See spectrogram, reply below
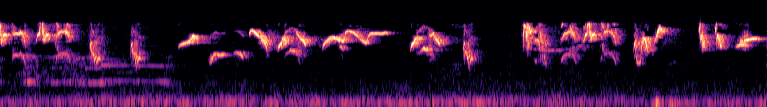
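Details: Magpie-robin song played to coax stressed birds into singing: bursts of bright whistled phrases and squeaky chirps, rising and falling, separated by short pauses, one longer steady whistle early on, over a quiet low background hum.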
